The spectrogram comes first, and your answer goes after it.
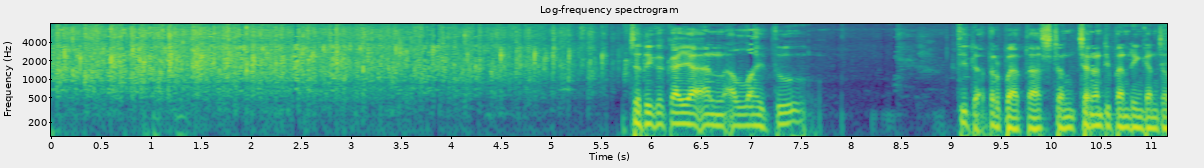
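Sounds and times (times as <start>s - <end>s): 
audience applause: 0.0s - 5.8s
speech: 5.8s - 7.7s, 9.1s - 11.1s.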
